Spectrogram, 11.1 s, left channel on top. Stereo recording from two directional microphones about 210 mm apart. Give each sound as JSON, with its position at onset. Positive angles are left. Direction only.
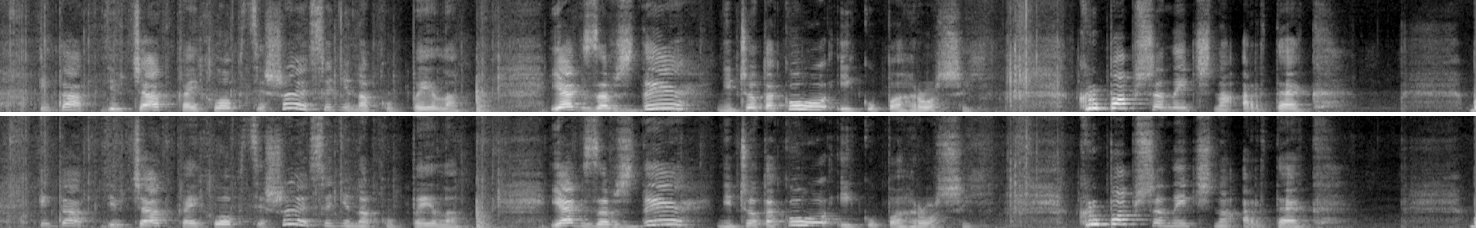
{"t": 0.5, "sound": "speech", "side_deg": 15}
